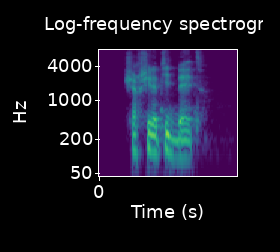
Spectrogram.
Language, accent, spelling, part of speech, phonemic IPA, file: French, France, chercher la petite bête, verb, /ʃɛʁ.ʃe la p(ə).tit bɛt/, LL-Q150 (fra)-chercher la petite bête.wav
- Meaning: to nitpick, to split hairs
